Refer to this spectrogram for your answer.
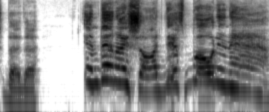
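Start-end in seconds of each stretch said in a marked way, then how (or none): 1.1-3.4 pitched-up TV commercial pitchman voice. Joking about who Asriel sounds like now, do a Phil Swift voice. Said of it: "He sounds like um, Phil Swift".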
